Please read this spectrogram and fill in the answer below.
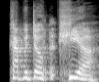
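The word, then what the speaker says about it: Cappadocia: in capid oh my God say it again capadia capid doia that's it I like the car like the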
